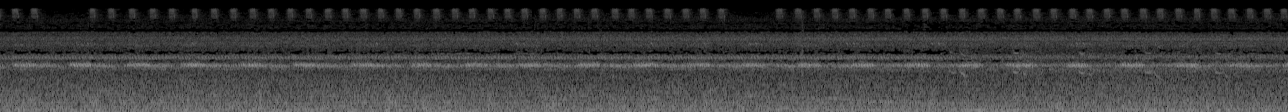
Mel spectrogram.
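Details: Evening cricket chorus by a deck with decoration lights: regular high chirps ticking along in an unbroken chain, a thin very high pulsed trill above them, and continuous broadband low rumble underneath.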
